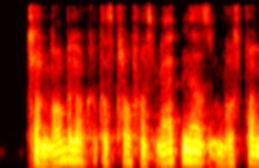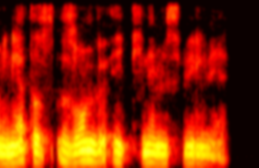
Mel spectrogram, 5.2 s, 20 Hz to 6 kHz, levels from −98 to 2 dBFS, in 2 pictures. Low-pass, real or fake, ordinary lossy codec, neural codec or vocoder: 5.4 kHz; fake; Opus, 64 kbps; codec, 16 kHz, 2 kbps, FreqCodec, larger model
